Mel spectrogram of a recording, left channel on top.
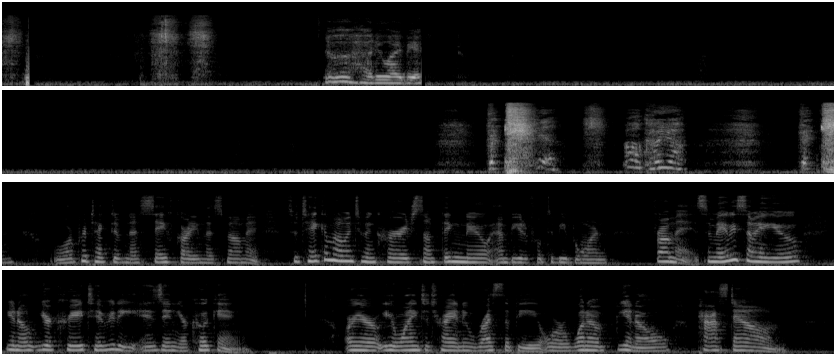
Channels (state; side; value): different; both; correlation 0.00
